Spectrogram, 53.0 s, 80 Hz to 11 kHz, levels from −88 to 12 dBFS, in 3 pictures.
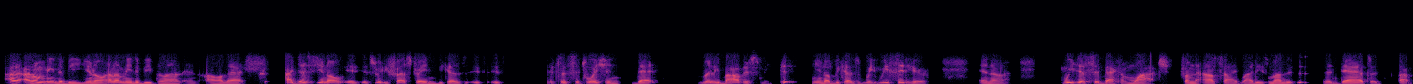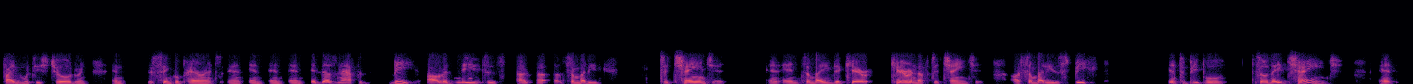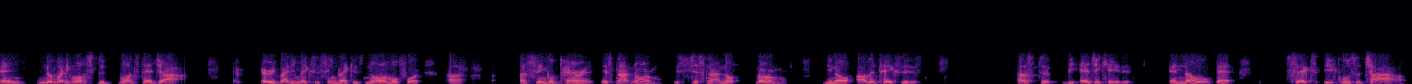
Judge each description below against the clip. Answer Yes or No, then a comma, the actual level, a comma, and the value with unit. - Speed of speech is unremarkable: Yes, average, 170 wpm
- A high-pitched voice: No, low, 120 Hz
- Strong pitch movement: Yes, wide, 6.3 semitones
